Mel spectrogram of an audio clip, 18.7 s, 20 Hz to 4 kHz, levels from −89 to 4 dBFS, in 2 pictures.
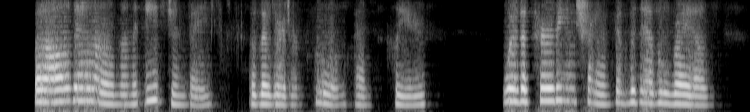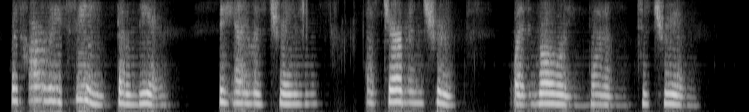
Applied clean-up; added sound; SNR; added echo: neural separator model SepFormer WHAMR!.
